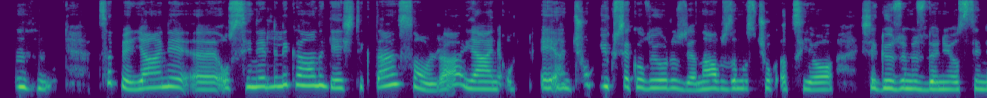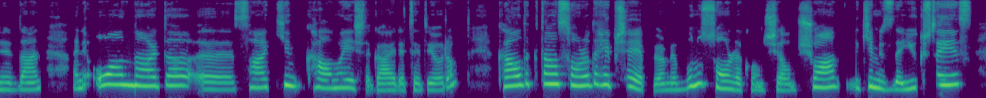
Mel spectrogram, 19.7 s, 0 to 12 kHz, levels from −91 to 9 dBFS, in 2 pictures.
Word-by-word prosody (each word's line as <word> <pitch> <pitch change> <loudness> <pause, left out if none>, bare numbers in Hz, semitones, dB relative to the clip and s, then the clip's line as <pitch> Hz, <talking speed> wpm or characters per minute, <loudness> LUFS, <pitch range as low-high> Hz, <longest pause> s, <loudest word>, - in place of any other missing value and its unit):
I 285 - -1
hı, 245 -3 -1 0.5
tabii, 280 - -2
yani, 260 +4 +1
eee, 215 -6 -2
o - - -2
sinirlilik 290 +6 +1
anı 320 -1 +4
geçtikten 275 +5 -1
sonra, 245 - -1
yani, 225 -2 +1
o, - - -10 0.3
eee, 250 0 0
hani, 250 -2 -5
çok 350 +9 -6
yüksek 280 -1 0
oluyoruz 250 -3 -1
ya, 195 - -1
nabzımız 230 0 -1
çok 240 -2 -4
atıyor, 210 -1 -1 0.3
işte, 250 - -2
gözümüz 230 -2 0
dönüyor 215 -1 +1
sinirden. 210 -1 -2 0.3
Hani, 235 - -4
o 330 +4 +5
anlarda, 320 -2 +4
eee, 205 -1 -2
sakin 270 +7 0
kalmaya, 255 -1 -1
işte, 235 - -5
gayret 190 0 -4
ediyorum. 195 - -4 0.4
Kaldıktan 365 +5 +4
sonra 330 -3 +3
da 370 - 0
hep 345 -2 +1
şey 290 -3 +1
yapıyorum, 190 -3 -4
"Ya, 195 +2 -9
bunu 320 +6 +4
sonra 235 - +1
konuşalım. 185 -1 -4
Şu 280 - +1
an 270 +2 +4 0.2
ikimiz 245 -3 +2
de 215 - +3
yükseğiz. 340 - +2
250 Hz, 150 wpm, -23 LUFS, 215-310 Hz, 0.5 s, o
